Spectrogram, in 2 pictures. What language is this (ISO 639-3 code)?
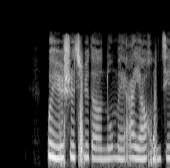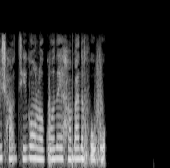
zho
